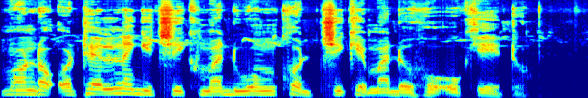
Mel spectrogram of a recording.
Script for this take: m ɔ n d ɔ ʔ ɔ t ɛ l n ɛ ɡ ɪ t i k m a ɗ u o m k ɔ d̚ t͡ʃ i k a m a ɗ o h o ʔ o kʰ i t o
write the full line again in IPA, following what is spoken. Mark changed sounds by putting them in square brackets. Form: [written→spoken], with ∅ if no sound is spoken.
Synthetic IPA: m ɔ n d ɔ ʔ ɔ t ɛ l n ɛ ɡ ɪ [t→t͡ʃ] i k m a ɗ [u→w] o [m→ŋ] k ɔ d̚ t͡ʃ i k [a→e] m a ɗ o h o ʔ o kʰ [i→e] t o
